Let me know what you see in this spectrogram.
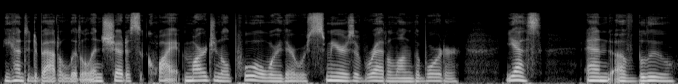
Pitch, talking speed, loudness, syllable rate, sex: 160 Hz, 220 wpm, -18 LUFS, 6.0 syllables/s, female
